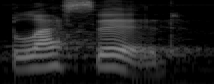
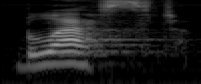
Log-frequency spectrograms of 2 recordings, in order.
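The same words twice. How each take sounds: First: The word is pronounced in a fancy, old-fashioned way. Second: The word is pronounced in a plain, everyday way.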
